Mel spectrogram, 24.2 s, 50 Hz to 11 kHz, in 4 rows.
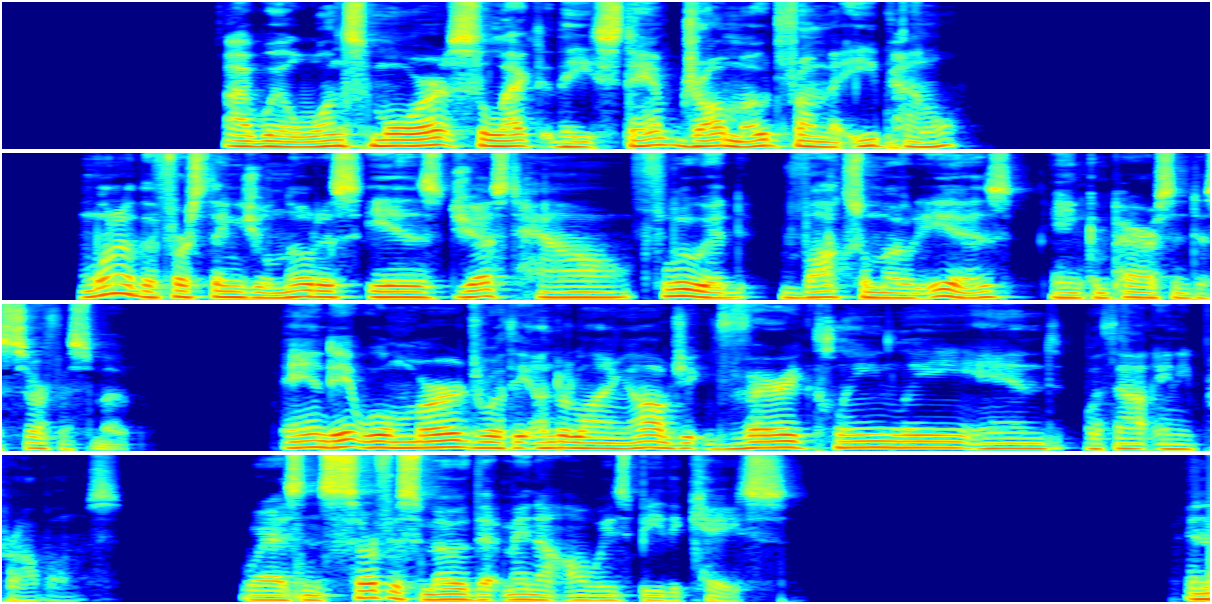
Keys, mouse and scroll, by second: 3.6 click, 5.3-23.9 drag, 23.8 Escape.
